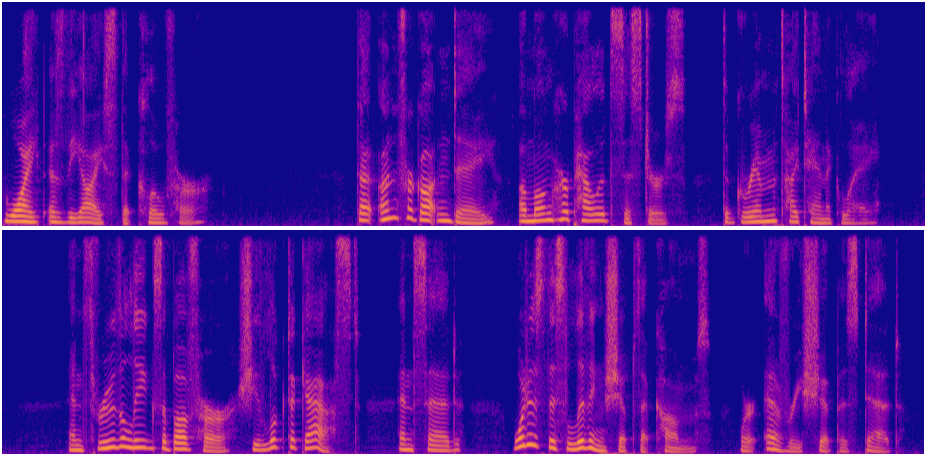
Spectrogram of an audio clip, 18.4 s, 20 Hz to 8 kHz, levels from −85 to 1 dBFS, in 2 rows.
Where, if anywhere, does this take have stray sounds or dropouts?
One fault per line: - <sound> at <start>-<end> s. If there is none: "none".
none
